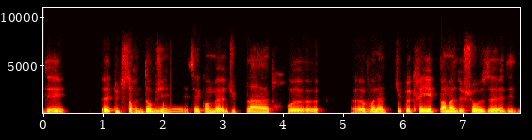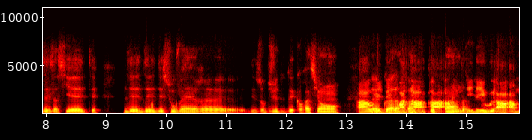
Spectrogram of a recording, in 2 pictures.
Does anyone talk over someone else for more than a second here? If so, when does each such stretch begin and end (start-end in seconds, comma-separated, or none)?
13.4-15.1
